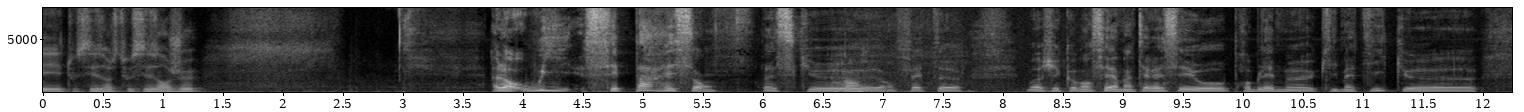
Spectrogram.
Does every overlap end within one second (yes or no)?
yes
